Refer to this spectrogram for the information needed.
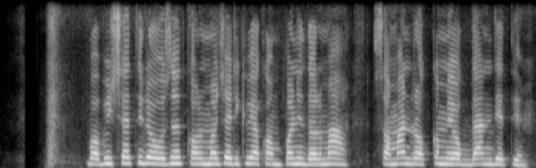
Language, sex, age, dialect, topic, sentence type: Marathi, female, 18-24, Varhadi, banking, statement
